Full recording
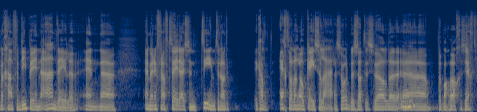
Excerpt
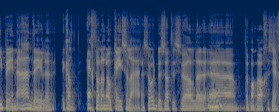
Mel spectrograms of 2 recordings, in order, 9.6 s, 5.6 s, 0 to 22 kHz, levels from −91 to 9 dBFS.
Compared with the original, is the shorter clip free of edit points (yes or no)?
no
